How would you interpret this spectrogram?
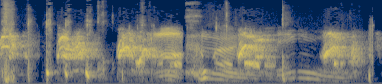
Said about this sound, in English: The dog is messing up our audio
